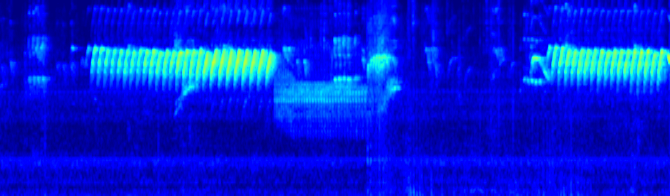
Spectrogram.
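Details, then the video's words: Canary singing: long, rapid rolling trills, high and buzzy, then a lower, steady buzzing note and a brief sharp phrase, followed by a pause before the fast high trill starts again. "canary singing"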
